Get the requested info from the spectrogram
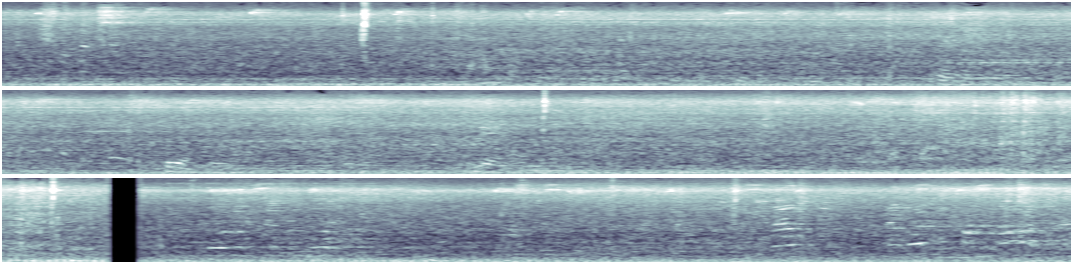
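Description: Outdoor background of a steady low traffic rumble with faint, indistinct voices. The sound cuts out for a split second about two-thirds of the way through.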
